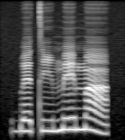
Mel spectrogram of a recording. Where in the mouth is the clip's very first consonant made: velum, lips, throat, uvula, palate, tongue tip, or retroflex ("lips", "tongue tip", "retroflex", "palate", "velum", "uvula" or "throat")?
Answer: lips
